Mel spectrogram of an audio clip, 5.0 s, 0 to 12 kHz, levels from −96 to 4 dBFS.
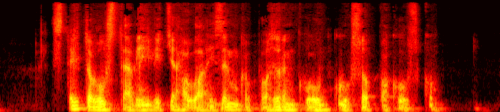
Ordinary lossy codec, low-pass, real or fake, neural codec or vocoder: MP3, 48 kbps; 10.8 kHz; fake; codec, 24 kHz, 1.5 kbps, HILCodec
